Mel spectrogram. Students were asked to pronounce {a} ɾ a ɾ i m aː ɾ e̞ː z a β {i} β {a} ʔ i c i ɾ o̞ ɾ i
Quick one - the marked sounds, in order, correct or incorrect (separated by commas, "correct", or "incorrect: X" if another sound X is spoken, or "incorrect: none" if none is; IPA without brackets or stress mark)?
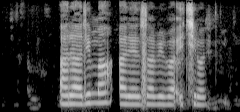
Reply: correct, correct, correct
